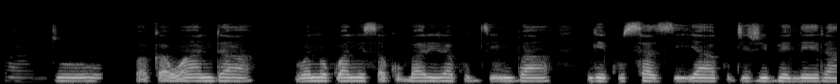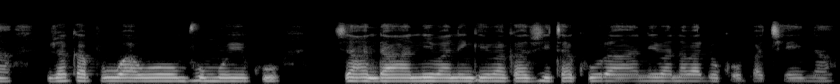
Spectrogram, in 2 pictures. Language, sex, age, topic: Ndau, female, 36-49, health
